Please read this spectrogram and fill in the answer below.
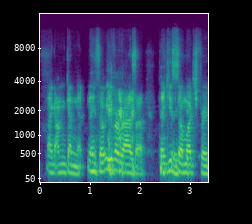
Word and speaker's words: Ivo Raza: Ivo Raza is how you say it? That's right. All right, I'm getting it. So Ivo Raza, thank you so much for chatting with me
